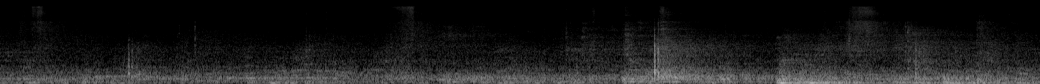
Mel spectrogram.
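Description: Ambience of a large gymnasium during a karate kata, a steady murmur of spectators. About six and a half seconds in there is a sharp snap, and just before eight seconds a heavy low thud, the loudest sound, as the performer moves on the foam mats.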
